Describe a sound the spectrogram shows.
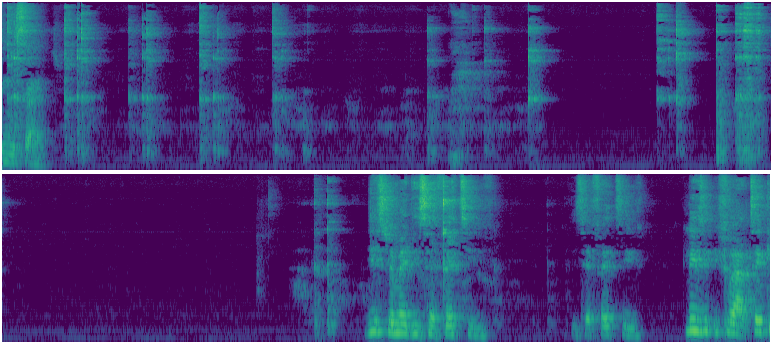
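A spoon clinks against a ceramic mug.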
